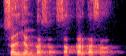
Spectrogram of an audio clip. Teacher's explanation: तालव्य स यानी कि शलजम का स शक्कर का स कैसे होगा वो तालू से बोलेंगे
